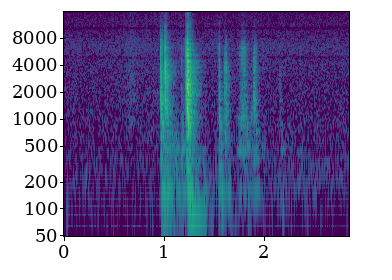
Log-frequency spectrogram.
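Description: Cards are shuffled with a short riffle.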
